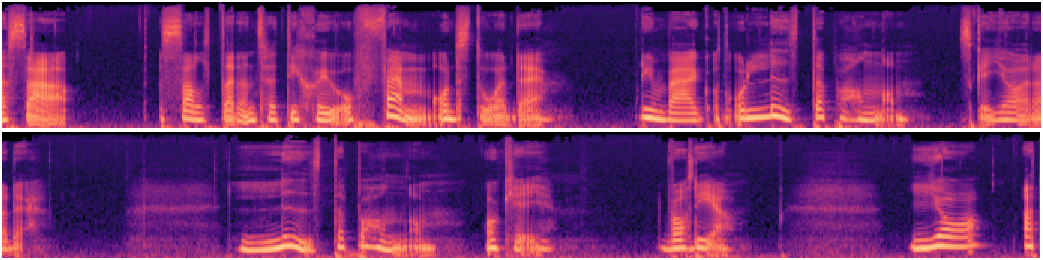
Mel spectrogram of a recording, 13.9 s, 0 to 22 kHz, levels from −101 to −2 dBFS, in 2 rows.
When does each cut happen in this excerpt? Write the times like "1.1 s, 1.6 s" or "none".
3.0 s, 4.3 s, 4.8 s, 6.4 s, 11.5 s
